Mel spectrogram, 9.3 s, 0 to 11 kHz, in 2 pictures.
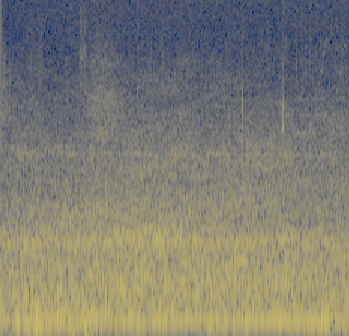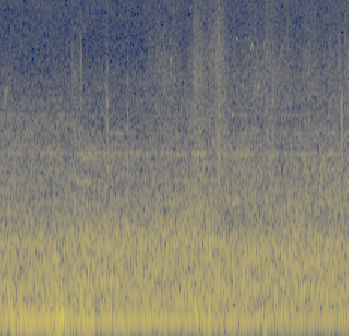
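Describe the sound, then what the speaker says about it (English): Delta Boeing 757 airliner at Cleveland airport taxiing onto the runway, a steady distant engine rumble with a low droning hum held evenly throughout, no voices. "Delta 757 about to take the runway"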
